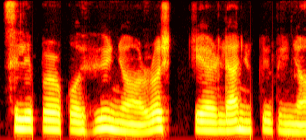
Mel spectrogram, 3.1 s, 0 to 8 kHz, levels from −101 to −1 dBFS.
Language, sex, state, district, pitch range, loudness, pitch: Rengma, female, Nagaland, Kohima, 135-155 Hz, -16 LUFS, 145 Hz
